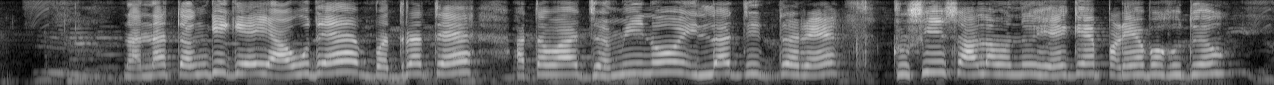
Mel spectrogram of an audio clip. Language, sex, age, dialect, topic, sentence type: Kannada, female, 18-24, Mysore Kannada, agriculture, statement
